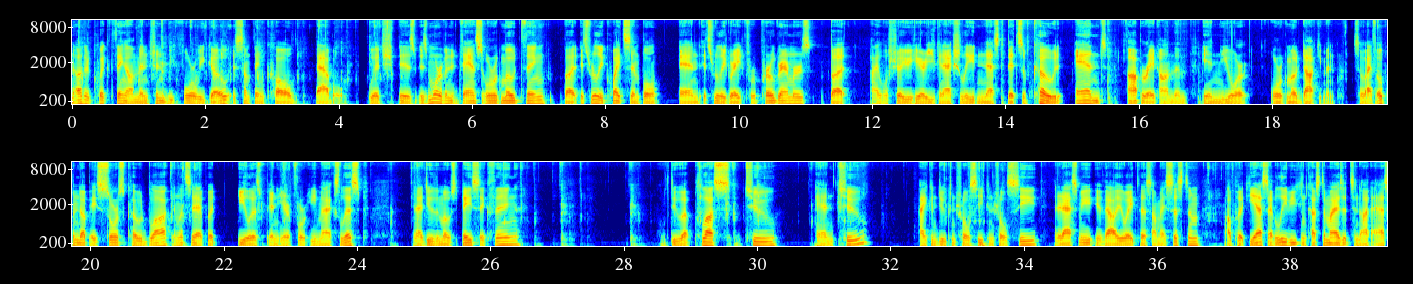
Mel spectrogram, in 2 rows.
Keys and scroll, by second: 0.1 Return, 0.3 Return, 1.2-3.7 typing, 4.0 Return, 4.1 Return, 4.3 Return, 4.5 ctrl+x, 18.8-19.7 typing, 21.0-22.1 typing, 22.9 ctrl+n, 24.6-25.3 typing, 27.1 space, 28.2-31.3 typing, 33.2 ctrl+c, 33.4 ctrl+c, 36.6-37.6 typing.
